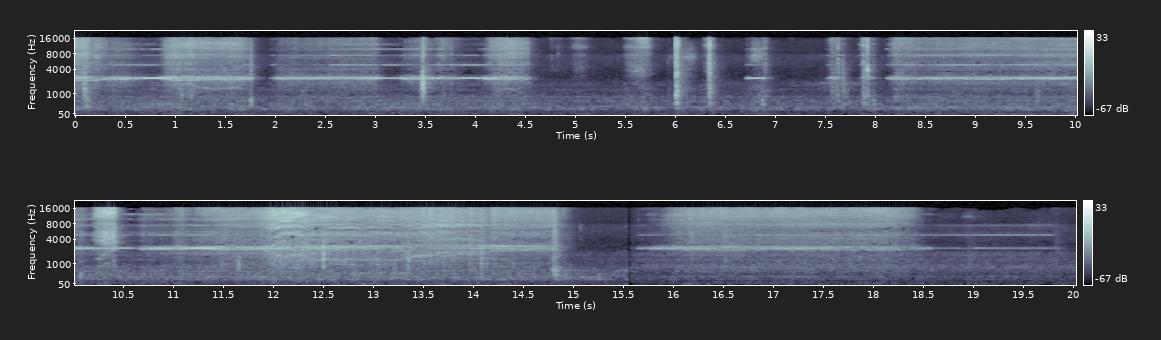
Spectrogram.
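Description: Small electric motors of an RC model CAT skid steer whining at a steady high pitch, with gear noise underneath, starting and stopping several times as the machine drives and works its pallet forks. A few sharp clicks come between the runs.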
